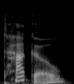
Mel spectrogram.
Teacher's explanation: a softer t almost like a d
